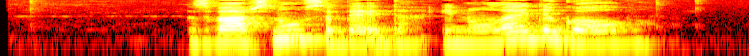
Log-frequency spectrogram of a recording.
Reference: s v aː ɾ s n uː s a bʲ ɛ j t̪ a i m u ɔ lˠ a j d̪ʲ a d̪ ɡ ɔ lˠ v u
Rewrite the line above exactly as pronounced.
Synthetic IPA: z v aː ɾ s n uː s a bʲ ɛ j d̪ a i n u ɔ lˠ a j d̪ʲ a ɡ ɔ lˠ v u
